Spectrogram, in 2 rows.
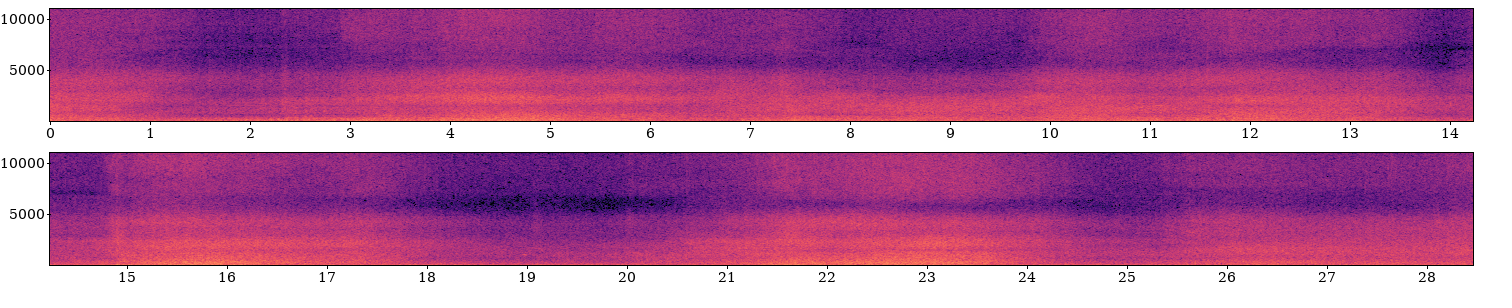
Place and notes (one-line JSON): {"title": "旗津區振興里, Kaoshiung City - Sound of the waves", "date": "2014-05-14 14:35:00", "description": "In the beach, Sound of the waves", "latitude": "22.61", "longitude": "120.27", "altitude": "1", "timezone": "Asia/Taipei"}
